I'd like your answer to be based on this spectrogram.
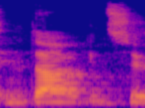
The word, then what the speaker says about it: Ndamukong Suh: all you have to say is Ndamukong Suh, and you know that it's ugly. Like, nice pronunciation. – Ndamukong Suh.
